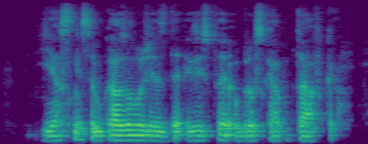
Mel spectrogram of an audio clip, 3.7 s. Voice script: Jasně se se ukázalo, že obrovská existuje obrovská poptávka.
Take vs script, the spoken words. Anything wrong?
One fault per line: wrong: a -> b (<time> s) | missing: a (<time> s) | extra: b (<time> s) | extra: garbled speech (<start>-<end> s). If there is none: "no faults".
missing: se (0.9 s)
wrong: obrovská -> zde (1.6 s)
